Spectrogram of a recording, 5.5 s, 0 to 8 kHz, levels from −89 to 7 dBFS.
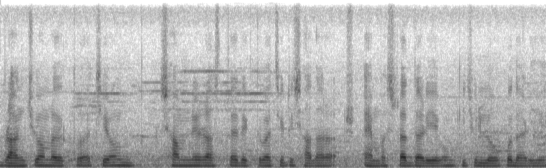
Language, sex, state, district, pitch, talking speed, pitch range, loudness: Bengali, male, West Bengal, Malda, 135 Hz, 210 wpm, 130-135 Hz, -19 LUFS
